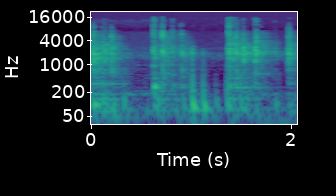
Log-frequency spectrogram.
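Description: Faint keystrokes on a computer keyboard, a handful of separate clicks as a word is typed and corrected.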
